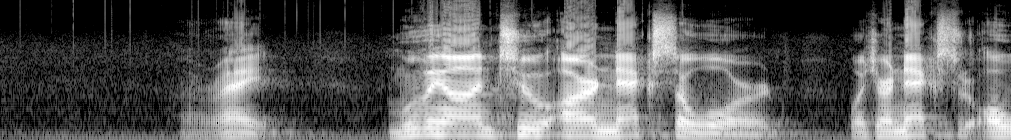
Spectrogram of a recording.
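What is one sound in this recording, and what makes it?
A second man speaks into a microphone.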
